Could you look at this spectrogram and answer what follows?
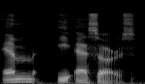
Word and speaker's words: MSRs: MSRS pronounced Mesrs.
